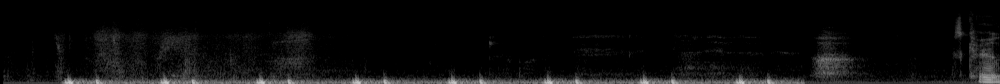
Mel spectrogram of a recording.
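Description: Heartbeat sound effect: deep double thumps, about one pair a second, over a low steady hum, which stop about eight seconds in.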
